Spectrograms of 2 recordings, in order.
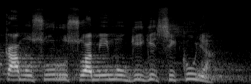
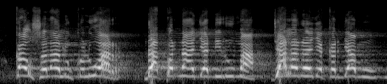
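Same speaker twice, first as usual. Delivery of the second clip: loud, higher complaining shout; nagging wife; 7 semitones higher, 8 dB louder than usual. Acted. Wife scolding a husband who is always out, loud and higher. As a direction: berate him for never being home. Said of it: "Kalau ada binimu marah seperti itu".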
